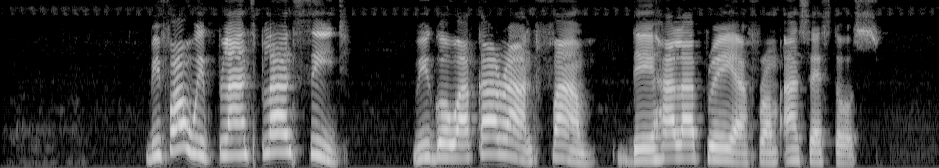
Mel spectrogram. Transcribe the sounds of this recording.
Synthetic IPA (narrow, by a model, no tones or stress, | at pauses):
bifɔwiplãntplãntsid | wiɡowakaɹãʊ̃ndfam | deɦalapɹejafɹɔ̃mʔãnsɛstɔs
